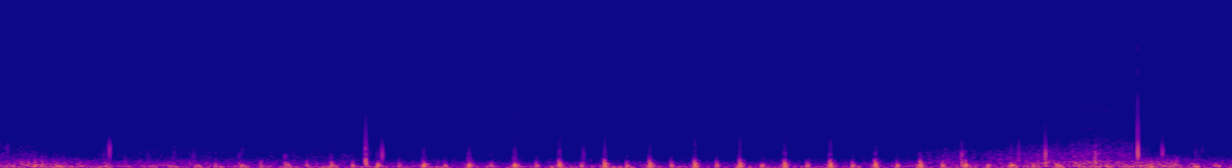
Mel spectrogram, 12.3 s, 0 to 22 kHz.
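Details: Self-recorded heartbeat of a 34-year-old male after smoking nicotine and cannabis, mitral valve area: regular low thumps, roughly 130 a minute, under steady low rumbling noise; fast heart rate.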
